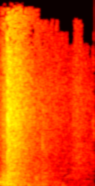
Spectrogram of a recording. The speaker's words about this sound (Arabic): أغلق الباب.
